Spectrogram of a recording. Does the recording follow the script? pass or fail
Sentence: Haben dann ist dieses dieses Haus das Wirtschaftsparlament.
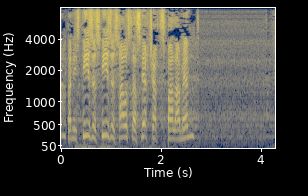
pass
